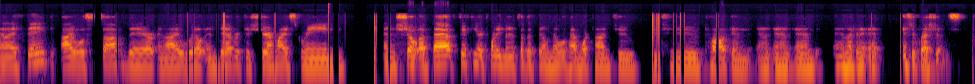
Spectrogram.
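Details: Stuttering in an adult male documentary filmmaker who stutters, with word and phrase repetitions.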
